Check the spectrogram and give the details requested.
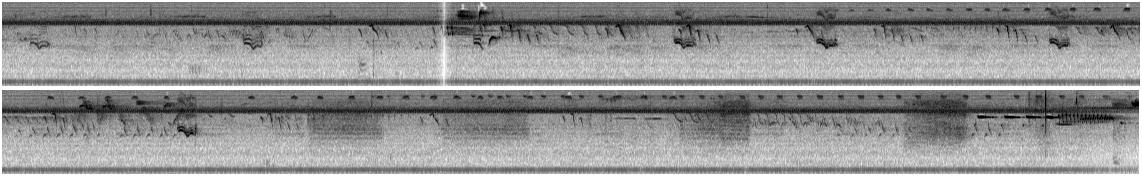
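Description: A songbird giving short falling chirps, about one every second or two, over a steady high insect trill and a low steady hum; near the end a few sharper, louder notes stand out.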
